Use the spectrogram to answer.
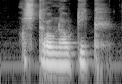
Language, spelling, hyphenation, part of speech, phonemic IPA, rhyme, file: Dutch, astronautiek, as‧tro‧nau‧tiek, noun, /ˌɑs.troː.nɑu̯ˈtik/, -ik, Nl-astronautiek.ogg
- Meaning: astronautics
